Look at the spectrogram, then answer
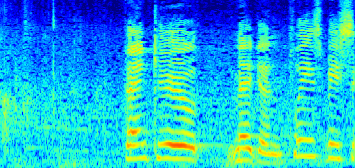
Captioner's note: applause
